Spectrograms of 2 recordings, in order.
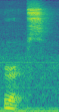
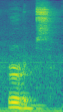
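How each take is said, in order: First: The consonant before the s is a voiceless p. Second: The consonant before the s is a voiced b. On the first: The speaker calls it right. "but it's actually herbs" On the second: The speaker calls it wrong. "It is spelt as if it were pronounced herbs"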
